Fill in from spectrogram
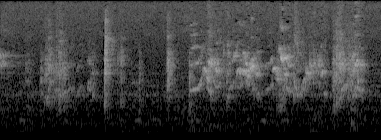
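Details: Indian ringneck parakeet, a pet bird, mumbling softly indoors: a run of quiet, rapid chattering notes, scratchy clicks and short warbled squeaks, irregular and varied in pitch, with brief pauses between bursts.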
